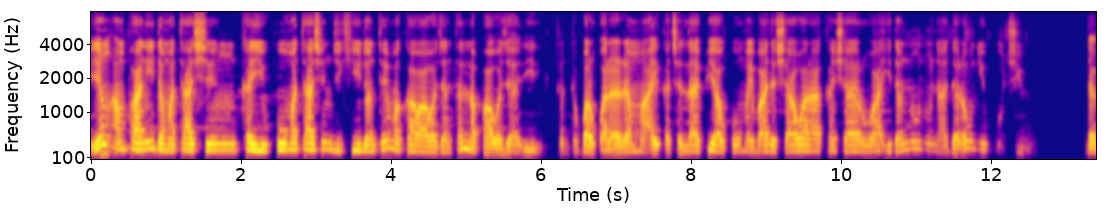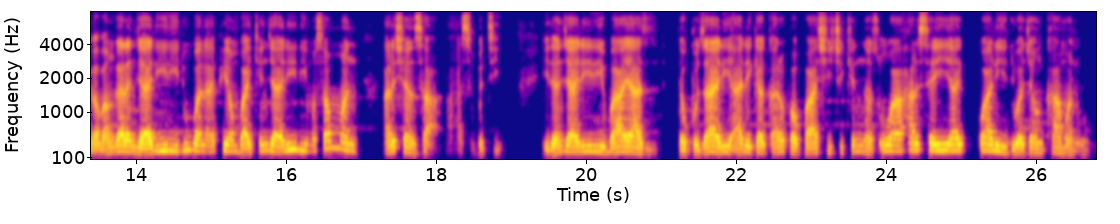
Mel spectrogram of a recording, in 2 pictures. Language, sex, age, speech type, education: Hausa, male, 30-45, spontaneous, tertiary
